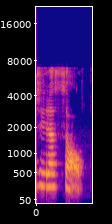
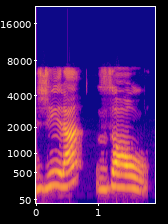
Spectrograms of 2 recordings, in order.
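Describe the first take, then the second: First: The consonant before the last syllable is a voiceless s. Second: The consonant before the last syllable is a voiced z. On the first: The speaker calls it right. "para ele ficar com o som do S" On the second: The speaker calls it wrong. "vai ficar com som de Z"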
